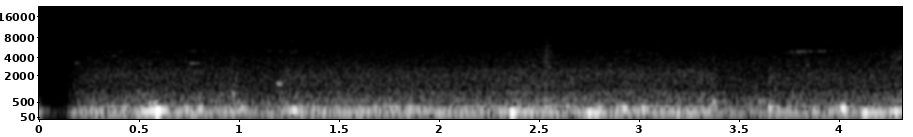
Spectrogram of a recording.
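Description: Faint, muffled man's voice speaking in a language other than English, in short broken phrases, played over loudspeakers into the room. There is a brief moment of silence right at the start.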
